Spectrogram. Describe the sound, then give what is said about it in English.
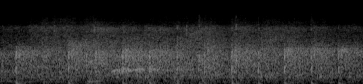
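A crowd at a live event on the uppermost floors of the Old State House in downtown Hartford, Connecticut, claps steadily, a dense, even patter of many hands with no pauses, moderately loud, with faint murmuring voices underneath. “Clap if you think that we're getting screwed and having to pay for this war.”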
